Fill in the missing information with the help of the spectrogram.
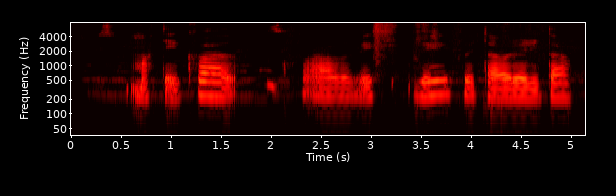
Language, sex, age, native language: Icelandic, male, 12, Icelandic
